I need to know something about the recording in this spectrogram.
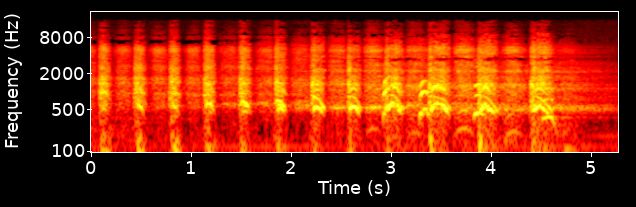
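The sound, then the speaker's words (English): A voice mimics a pumpkin breathing hard: heavy panting, rapid rhythmic breaths about twice a second, loud, each a sharp voiced huff in a steady, urgent series. “The pumpkin is breathing hard.”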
